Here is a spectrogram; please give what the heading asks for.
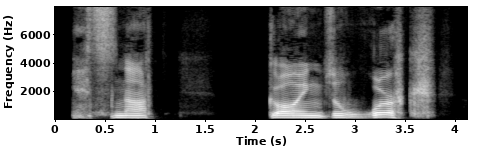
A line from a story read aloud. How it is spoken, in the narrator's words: I said slowly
